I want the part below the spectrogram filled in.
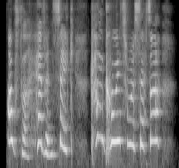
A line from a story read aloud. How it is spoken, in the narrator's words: gasped Charlotte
